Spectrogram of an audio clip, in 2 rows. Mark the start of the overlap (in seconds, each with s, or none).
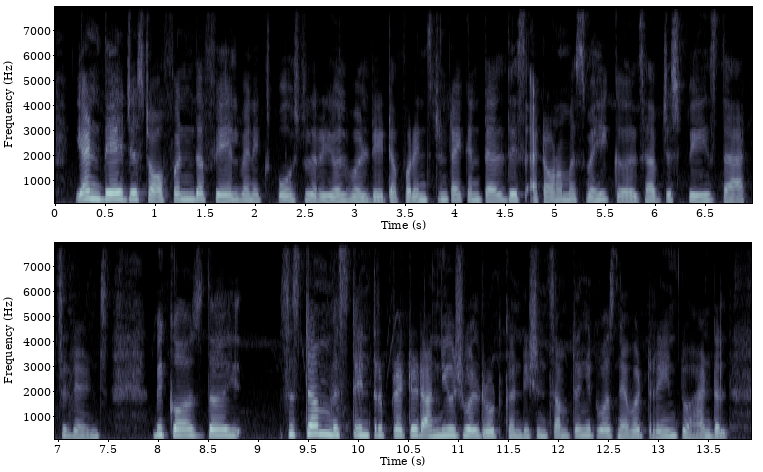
none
